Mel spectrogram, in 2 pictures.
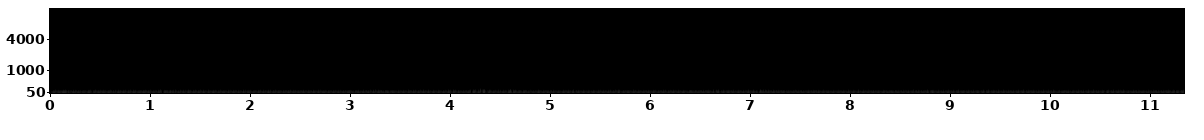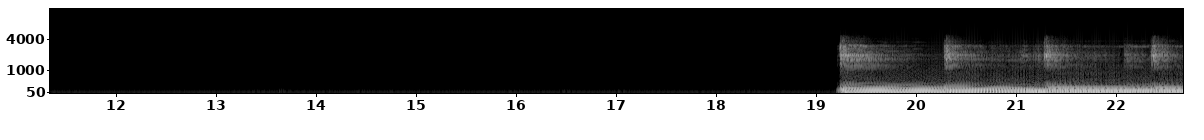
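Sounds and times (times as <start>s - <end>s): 
bass: 19.2s - 22.6s.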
